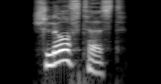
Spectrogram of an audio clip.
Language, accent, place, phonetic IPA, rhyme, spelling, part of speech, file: German, Germany, Berlin, [ˈʃlʏʁftəst], -ʏʁftəst, schlürftest, verb, De-schlürftest.ogg
- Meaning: inflection of schlürfen: 1. second-person singular preterite 2. second-person singular subjunctive II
